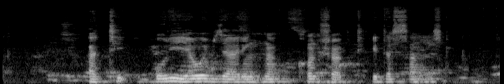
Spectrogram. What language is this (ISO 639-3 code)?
kin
